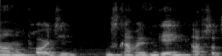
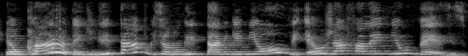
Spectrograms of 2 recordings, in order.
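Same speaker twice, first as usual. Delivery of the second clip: higher, louder exasperated parent who yells; mock yelling parent; 7 semitones higher, 5 dB louder than usual. Impatient parent justifying shouting at her child, higher and louder. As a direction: play the fed-up parent who shouts to be heard.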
